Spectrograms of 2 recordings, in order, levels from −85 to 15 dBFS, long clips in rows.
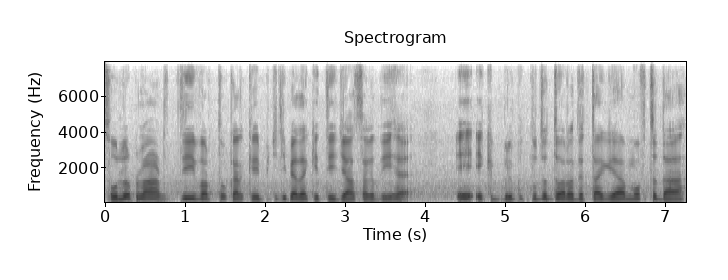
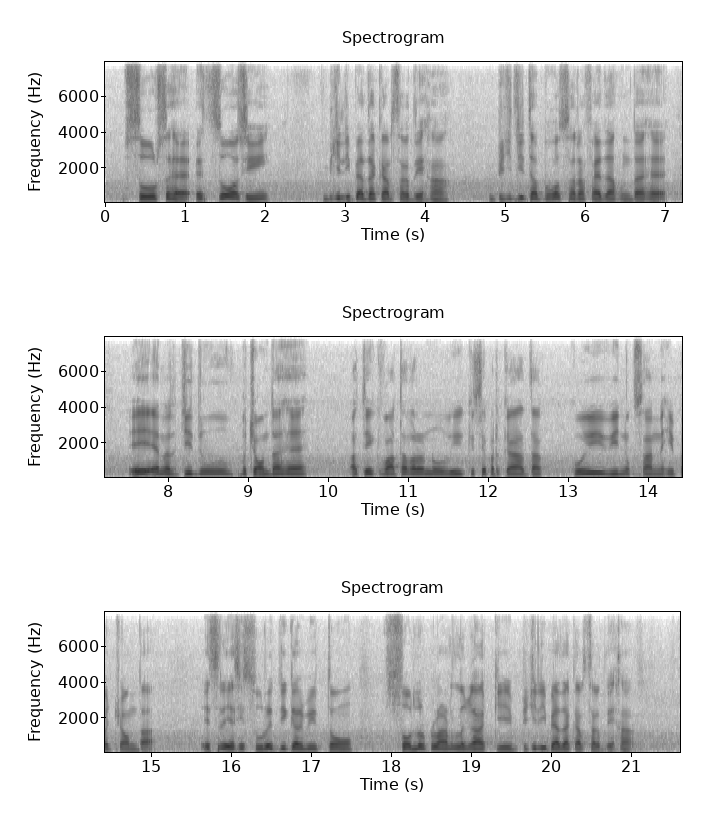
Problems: background sounds at intervals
